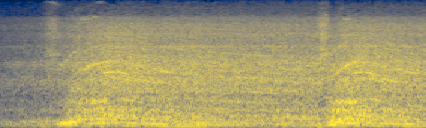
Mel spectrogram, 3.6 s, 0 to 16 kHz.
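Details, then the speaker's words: 2010 Ford Explorer with missing, RPM fluctuation, and codes P2100/P2104/P2107/P2110 from throttle actuator motor wiring; after the wiring repair and code clearing, two clean revs rise and settle without stumble or misfire, idle stable. "मैं अभी गाड़ी race ले रही है है और गाड़ी में मीटिंग भी नहीं है है कि आपके सामने है गाड़ी स्टेबल जरा भी मीटिंग नहीं है"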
